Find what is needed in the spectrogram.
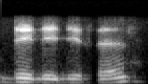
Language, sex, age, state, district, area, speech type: Urdu, male, 18-30, Uttar Pradesh, Saharanpur, urban, conversation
